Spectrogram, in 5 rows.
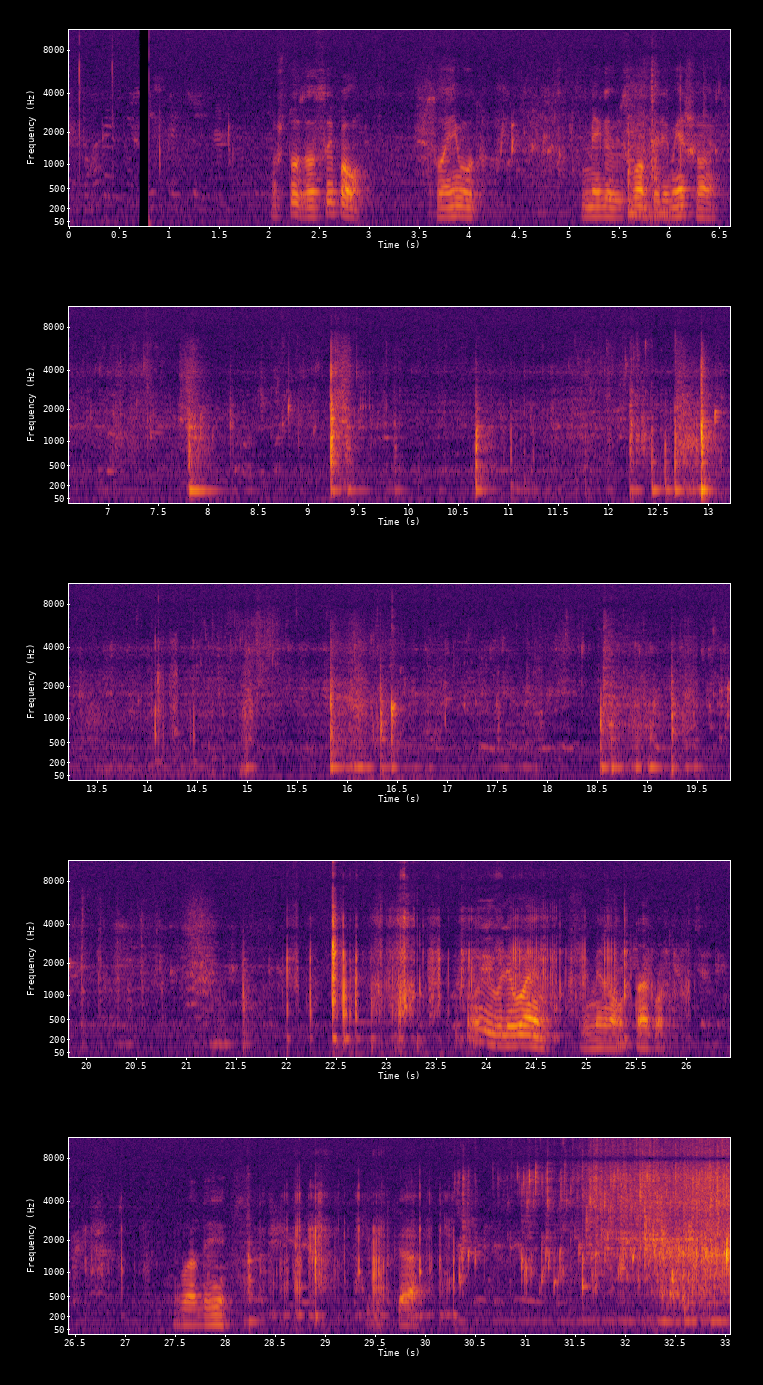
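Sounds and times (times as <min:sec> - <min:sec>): water sloshing and splashing: 0:03.7 - 0:10.0, 0:10.7 - 0:21.6, 0:28.4 - 0:33.0.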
